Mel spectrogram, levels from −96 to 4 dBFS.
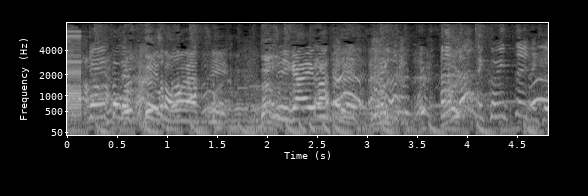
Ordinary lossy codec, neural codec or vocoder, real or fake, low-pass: none; none; real; none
